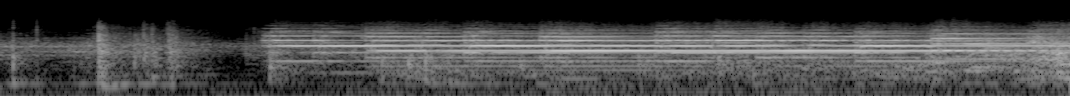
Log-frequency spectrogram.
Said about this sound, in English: She must have borrowed those door chimes from ….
